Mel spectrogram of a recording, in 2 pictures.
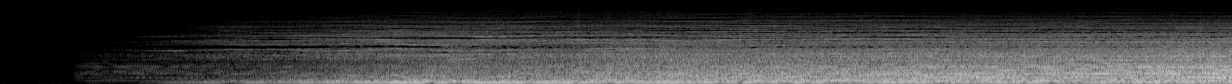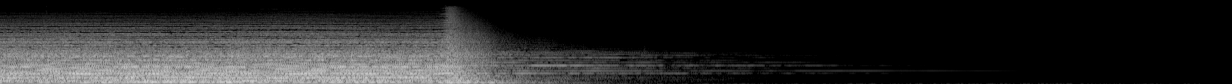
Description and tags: Robo Walk 05H
A giant robot taking a single step described using various instruments in a crescendo fashion.
Cluster, Suspense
